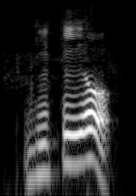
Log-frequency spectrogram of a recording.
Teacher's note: অ থাকার কারণে অ যেহেতু শেষে রয়েছে তাই লাস্টে গিয়ে ও হচ্ছে দ্বিতীয়।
